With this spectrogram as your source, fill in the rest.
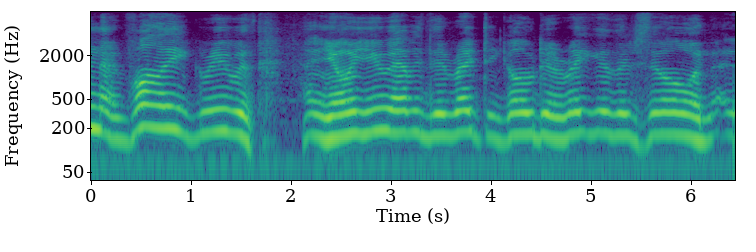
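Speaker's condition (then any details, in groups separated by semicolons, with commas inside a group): Cerebral palsy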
